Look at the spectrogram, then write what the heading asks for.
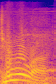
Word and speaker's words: Tooele: how do you say it Josh I blanked toilla toilla Utah I totally missed that all right and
